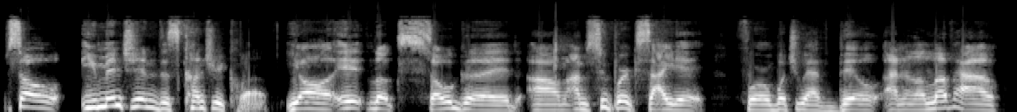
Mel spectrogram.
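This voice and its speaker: A woman hosting an interview, playful and quick to push back in a sit-down chat. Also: low-pitched, darkish tone. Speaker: interview host. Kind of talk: unfiltered sit-down conversation.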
